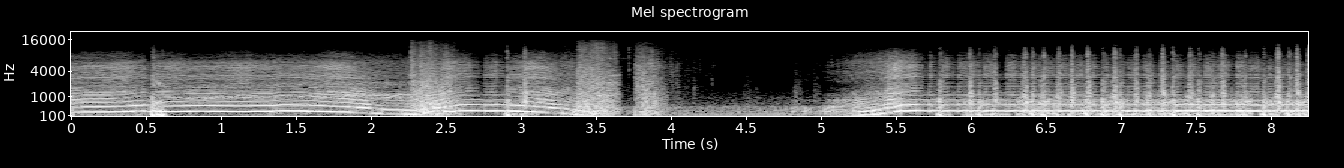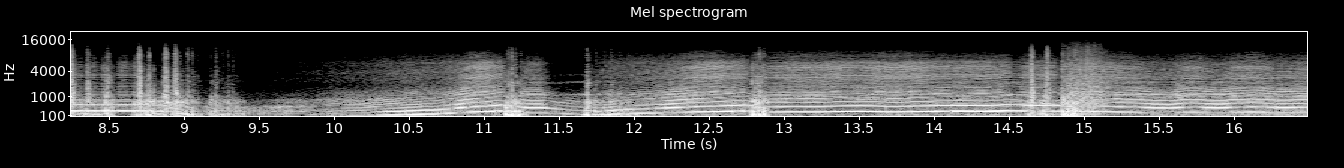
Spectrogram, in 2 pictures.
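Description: A car engine roars, revving up and down as gears change.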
